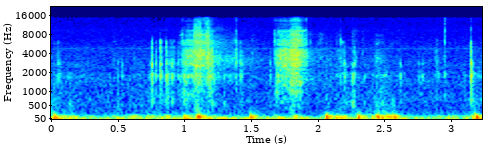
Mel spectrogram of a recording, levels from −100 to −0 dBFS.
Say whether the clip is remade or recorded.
recorded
